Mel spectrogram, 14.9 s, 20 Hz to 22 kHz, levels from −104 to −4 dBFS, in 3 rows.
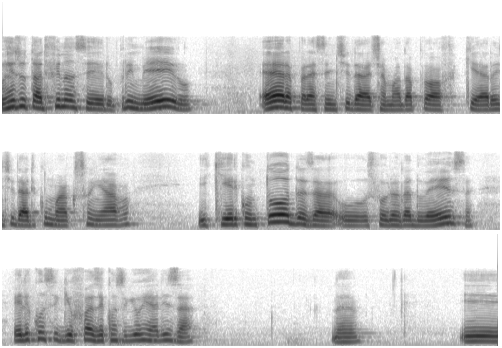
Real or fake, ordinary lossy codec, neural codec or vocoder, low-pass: real; none; none; 7.2 kHz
